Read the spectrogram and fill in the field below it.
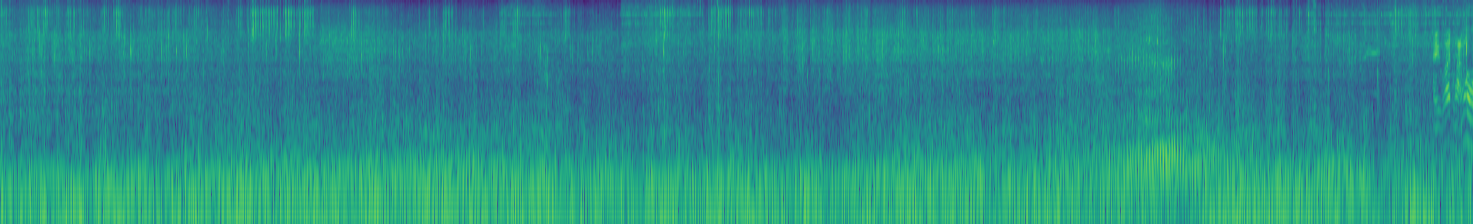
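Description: Tyres crunch and rattle over a rough dirt road.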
